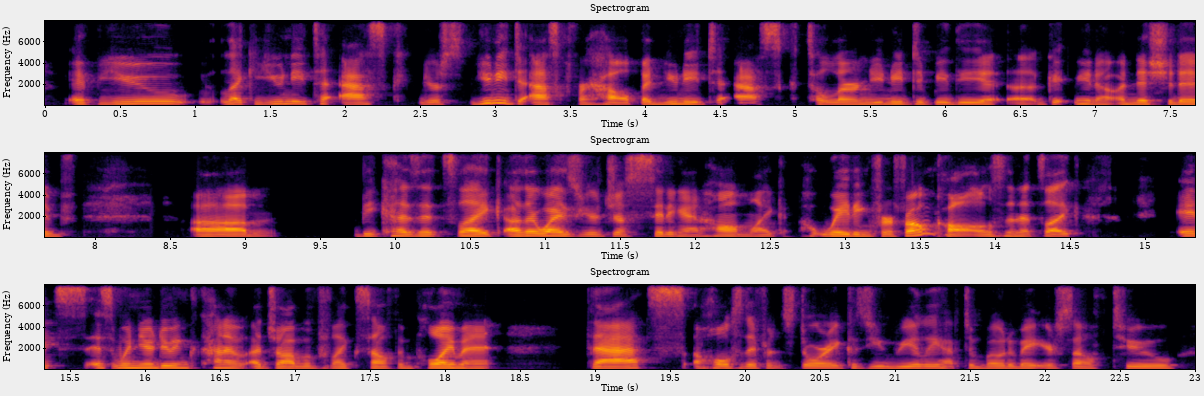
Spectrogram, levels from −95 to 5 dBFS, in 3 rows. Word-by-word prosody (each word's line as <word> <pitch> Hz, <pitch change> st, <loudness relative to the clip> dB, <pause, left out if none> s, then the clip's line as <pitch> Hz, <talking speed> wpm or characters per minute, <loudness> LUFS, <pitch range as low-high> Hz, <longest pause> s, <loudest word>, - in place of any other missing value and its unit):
if 180 Hz, -2 st, -3 dB
you 200 Hz, +3 st, -3 dB, 0.2 s
like, 170 Hz, -1 st, 0 dB
you 180 Hz, +4 st, -6 dB
need 200 Hz, -1 st, -4 dB
to -, -, -4 dB
ask 170 Hz, +1 st, +1 dB
yours 155 Hz, +1 st, -8 dB
you 225 Hz, +10 st, 0 dB
need 260 Hz, -2 st, +1 dB
to -, -, 0 dB
ask 160 Hz, 0 st, +3 dB
for 150 Hz, -, -6 dB
help, 145 Hz, -1 st, 0 dB
and 150 Hz, 0 st, -1 dB
you 180 Hz, -, -2 dB
need 170 Hz, -2 st, -2 dB
to -, -, -6 dB
ask 140 Hz, -1 st, -2 dB
to 170 Hz, -, -5 dB
learn. 155 Hz, 0 st, -1 dB
You 155 Hz, -, -3 dB
need 180 Hz, 0 st, -3 dB
to 175 Hz, -, -5 dB
be 160 Hz, -1 st, -4 dB
the 150 Hz, -1 st, -1 dB
uh, 315 Hz, -, -3 dB, 0.3 s
you 170 Hz, 0 st, -3 dB
know, 140 Hz, -2 st, -5 dB
initiative, 150 Hz, -2 st, -1 dB, 0.8 s
um, 140 Hz, -6 st, +5 dB, 0.6 s
because 180 Hz, +1 st, -2 dB
it's 175 Hz, -1 st, -2 dB
like 165 Hz, -3 st, +6 dB
otherwise 185 Hz, -2 st, +5 dB
you're 165 Hz, 0 st, -4 dB
just 160 Hz, +1 st, -4 dB
sitting 165 Hz, -2 st, -1 dB
at 145 Hz, -1 st, -2 dB
home 165 Hz, +1 st, 0 dB
like 140 Hz, -2 st, -6 dB, 0.2 s
waiting 165 Hz, -1 st, +2 dB
for 150 Hz, 0 st, +1 dB
phone 215 Hz, -, +7 dB
calls. -, -, +3 dB
And -, -, -5 dB
it's -, -, -3 dB
like, -, -, +3 dB, 0.6 s
it's 195 Hz, 0 st, -1 dB
it's 185 Hz, -, -2 dB
when 190 Hz, +1 st, -1 dB
you're 185 Hz, 0 st, +2 dB
doing 190 Hz, -2 st, 0 dB
kind 180 Hz, 0 st, -1 dB
of 160 Hz, -, -6 dB
a -, -, +2 dB
job 160 Hz, -2 st, +1 dB
of 150 Hz, +1 st, -10 dB
like 140 Hz, 0 st, -5 dB
self-employment. 155 Hz, 0 st, +2 dB, 0.6 s
That's 180 Hz, +3 st, +6 dB
a -, -, -4 dB
whole 170 Hz, -2 st, -1 dB
different 160 Hz, -1 st, -7 dB
story 150 Hz, -2 st, -1 dB
'cause 155 Hz, -1 st, -13 dB
you 160 Hz, 0 st, -7 dB
really 160 Hz, +2 st, -3 dB
have 155 Hz, -1 st, -8 dB
to 150 Hz, -, -10 dB
motivate 150 Hz, 0 st, -4 dB
yourself 145 Hz, -1 st, -6 dB
to 145 Hz, -2 st, -5 dB
160 Hz, 190 wpm, -24 LUFS, 150-175 Hz, 0.8 s, phone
